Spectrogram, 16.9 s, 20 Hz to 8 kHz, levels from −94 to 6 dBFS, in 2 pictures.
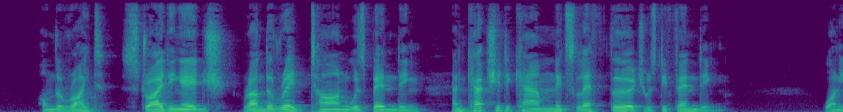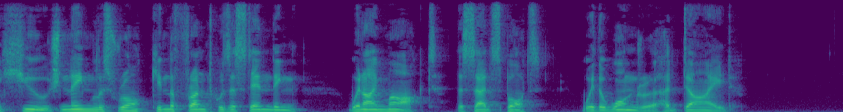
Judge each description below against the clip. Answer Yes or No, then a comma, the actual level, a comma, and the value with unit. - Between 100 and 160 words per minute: Yes, average, 140 wpm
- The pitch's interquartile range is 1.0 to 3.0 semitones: Yes, average, 2.7 semitones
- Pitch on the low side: Yes, low, 115 Hz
